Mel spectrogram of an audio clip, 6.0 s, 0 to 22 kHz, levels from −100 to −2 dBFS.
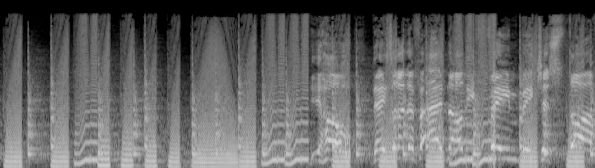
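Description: From 4.66 to 4.94 s, a burst of processor overload crackle tears through the sound. The processor missed a string of deadlines in a row. Each missed buffer repeated a sliver of old audio with hard edges. The gritty bursts point to buffers of around 5 ms.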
